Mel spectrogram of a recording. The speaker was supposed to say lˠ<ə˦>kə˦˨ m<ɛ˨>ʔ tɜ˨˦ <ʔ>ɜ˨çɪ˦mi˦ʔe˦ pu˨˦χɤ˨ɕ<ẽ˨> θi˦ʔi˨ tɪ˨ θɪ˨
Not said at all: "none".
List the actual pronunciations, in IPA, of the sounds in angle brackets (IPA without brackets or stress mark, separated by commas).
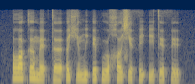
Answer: ə˦, ɛ˨, ʔ, e˨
